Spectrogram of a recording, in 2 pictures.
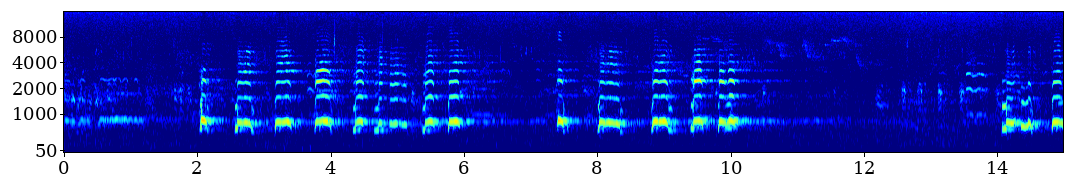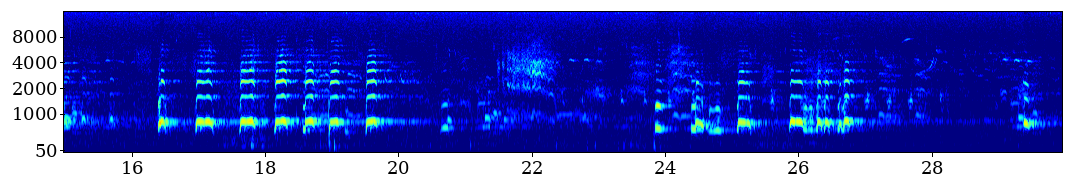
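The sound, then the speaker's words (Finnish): A whooper swan, arriving in the dark just after three o'clock and calling in front of the microphone about 30 to 40 metres away: loud, trumpeting honks with a bright, brassy tone, delivered in rapid bursts of several notes with short pauses between, continuing throughout. No one speaks. “laulujoutsen saapui heti kolmen jälkeen tähän ja komeesti mikrofonin eteen”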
